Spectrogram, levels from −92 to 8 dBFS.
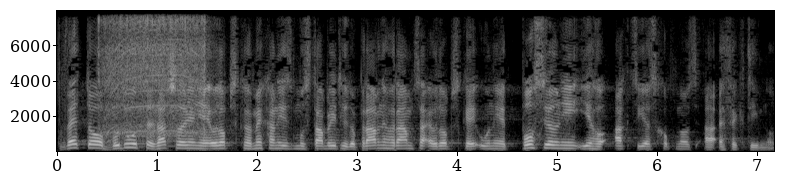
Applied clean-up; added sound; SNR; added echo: none; Engine / Drill; 8 dB; none.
